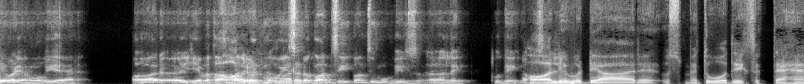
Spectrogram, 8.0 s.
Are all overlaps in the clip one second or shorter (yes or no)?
no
